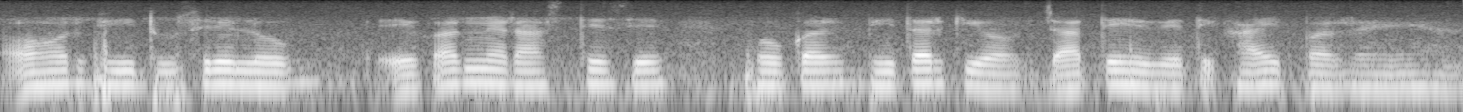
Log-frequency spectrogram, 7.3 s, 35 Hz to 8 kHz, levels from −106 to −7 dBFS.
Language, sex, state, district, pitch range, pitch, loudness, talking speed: Hindi, male, Bihar, Begusarai, 115-130 Hz, 125 Hz, -19 LUFS, 145 wpm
